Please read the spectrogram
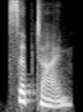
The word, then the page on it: septime: Indian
